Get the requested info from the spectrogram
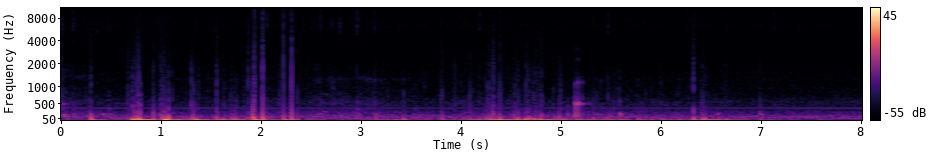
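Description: Irregular keystrokes on a laptop keyboard as terminal commands are typed, heard through the podium microphone as clicks and dull thumps, over a faint steady hum.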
